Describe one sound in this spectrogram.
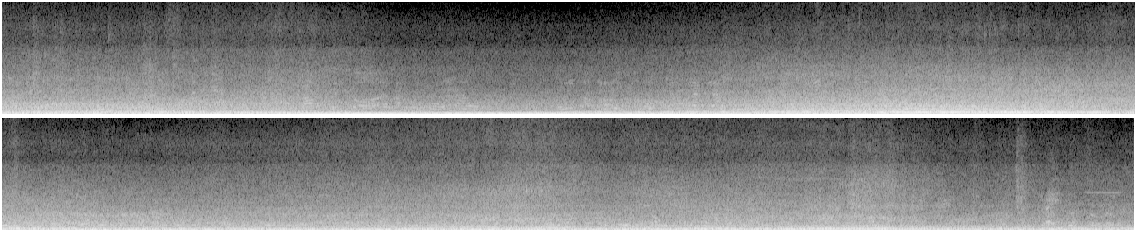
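A motor scooter engine idles and rumbles close by.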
